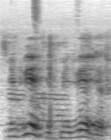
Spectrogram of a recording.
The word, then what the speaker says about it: Medvedev: How do you pronounce it? Medvedev. Yeah, Medvedev.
